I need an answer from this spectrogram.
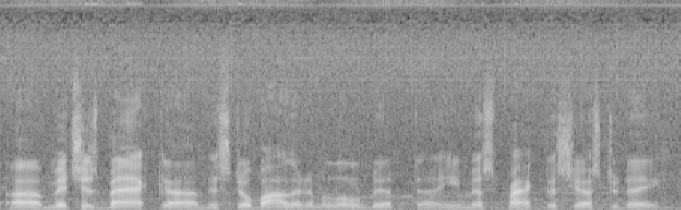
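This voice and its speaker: A man, a basketball head coach, giving plain, measured pregame interview answers with frequent ums. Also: medium pitch, level tone, slight background noise.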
